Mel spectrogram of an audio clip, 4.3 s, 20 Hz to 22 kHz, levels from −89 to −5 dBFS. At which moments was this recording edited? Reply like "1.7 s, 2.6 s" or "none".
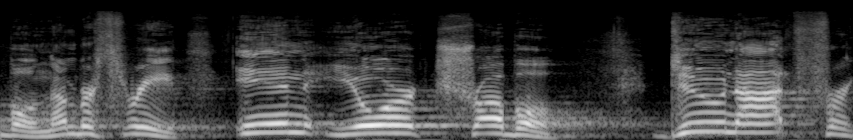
none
